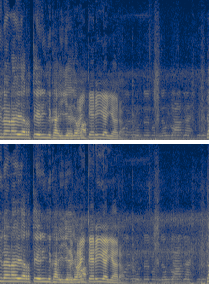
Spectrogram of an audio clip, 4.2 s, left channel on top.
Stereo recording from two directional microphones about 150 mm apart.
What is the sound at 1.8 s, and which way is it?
Speech, 30° right (ahead or behind).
